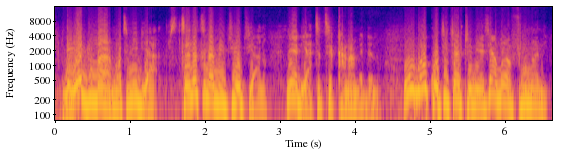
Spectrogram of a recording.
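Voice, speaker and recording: A man in his thirties with a Ghanaian accent speaks as a guest commentator. His voice sits fairly high and swings widely in pitch. He argues emphatically, repeating points and firing off rhetorical questions. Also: wildly swooping pitch, fast talker, a little mellow. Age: 30s. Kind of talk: budget commentary on a radio talk show.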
